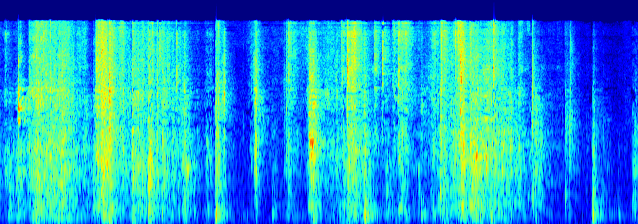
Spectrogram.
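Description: A motor scooter being wrenched, knocked over and smashed: a run of knocks, crashes and cracking plastic body panels, with a sharp hit near the end.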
